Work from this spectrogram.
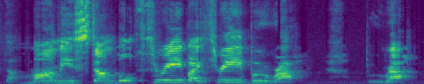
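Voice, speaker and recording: A woman leading a children's story time, reading aloud in an animated, encouraging, sing-song way, as if talking to toddlers. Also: a little high, slow. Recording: clearly noisy background.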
